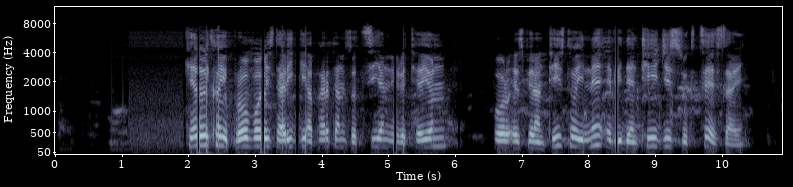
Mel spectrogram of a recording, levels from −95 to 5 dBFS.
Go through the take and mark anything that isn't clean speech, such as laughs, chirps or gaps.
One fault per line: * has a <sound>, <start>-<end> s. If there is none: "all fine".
all fine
